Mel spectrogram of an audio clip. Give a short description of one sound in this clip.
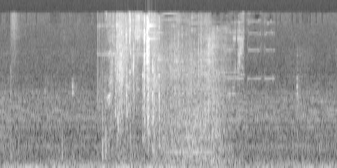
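A wooden crate is pried open with a rattle.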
